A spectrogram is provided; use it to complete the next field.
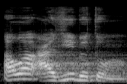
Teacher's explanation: با حروف قلقلہ میں سے ہے اور با میں جزم میں ہے تو با میں قلقلہ ہوگا۔ میم میں اظہار شفوی ہو رہا ہے۔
